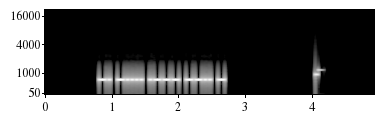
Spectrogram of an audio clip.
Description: Morse code, heard as a keyed tone, about 34 wpm, 700 Hz. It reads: N6JZT
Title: NA SOTA Activator Callsigns 35wpm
